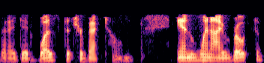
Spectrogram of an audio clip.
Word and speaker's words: Trabectome: But I wanted to mention The Building Blocks, and I don't know if I'm pronouncing this right, Trabectome Surgery, is that how you say it? – Yes, that's correct.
